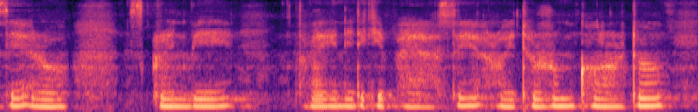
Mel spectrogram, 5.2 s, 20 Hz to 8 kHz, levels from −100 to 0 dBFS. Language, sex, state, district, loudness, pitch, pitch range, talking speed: Nagamese, female, Nagaland, Dimapur, -18 LUFS, 190 Hz, 185-205 Hz, 160 wpm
